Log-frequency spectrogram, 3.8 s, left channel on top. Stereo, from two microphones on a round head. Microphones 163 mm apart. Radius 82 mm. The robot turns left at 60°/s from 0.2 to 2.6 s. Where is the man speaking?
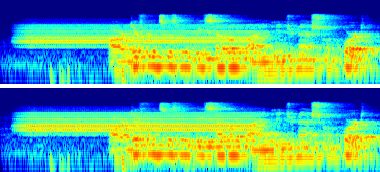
85° left, 0.9 m; by 3.7 s 5° right, 0.9 m.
